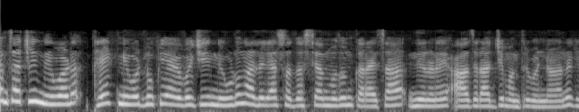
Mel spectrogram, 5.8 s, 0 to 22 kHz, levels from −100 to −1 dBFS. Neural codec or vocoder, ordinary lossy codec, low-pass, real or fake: codec, 16 kHz in and 24 kHz out, 2.2 kbps, FireRedTTS-2 codec; none; 7.2 kHz; fake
